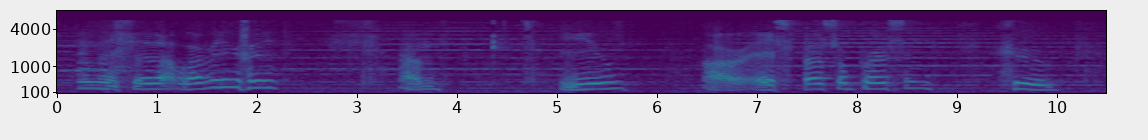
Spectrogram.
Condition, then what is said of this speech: ALS (motor neuron disease). He's tough to understand his voice because he was diagnosed with ALS, Lou Gehrig's disease.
